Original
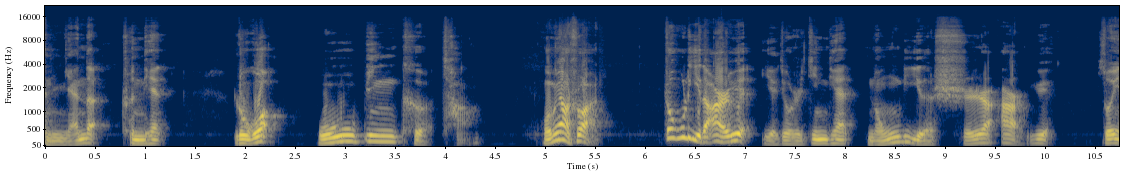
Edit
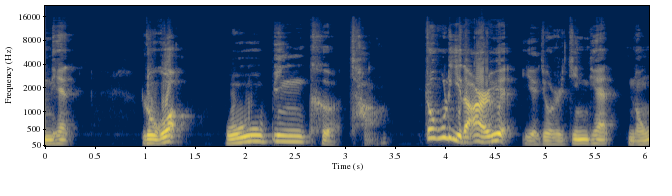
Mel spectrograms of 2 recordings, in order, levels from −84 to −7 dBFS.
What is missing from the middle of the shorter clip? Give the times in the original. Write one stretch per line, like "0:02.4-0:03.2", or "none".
0:04.7-0:06.1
